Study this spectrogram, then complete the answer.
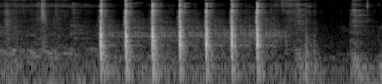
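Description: A hammer taps sharply on wood, several times in quick succession.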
